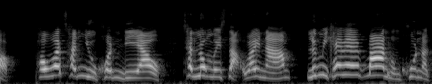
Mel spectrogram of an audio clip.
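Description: Throughout, frames were overlap-added with windows that don't sum flat, an overlap-add ripple swinging the speech level by about 6 dB around 100 times a second, heard as a metallic buzz with extra tones around the voice.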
